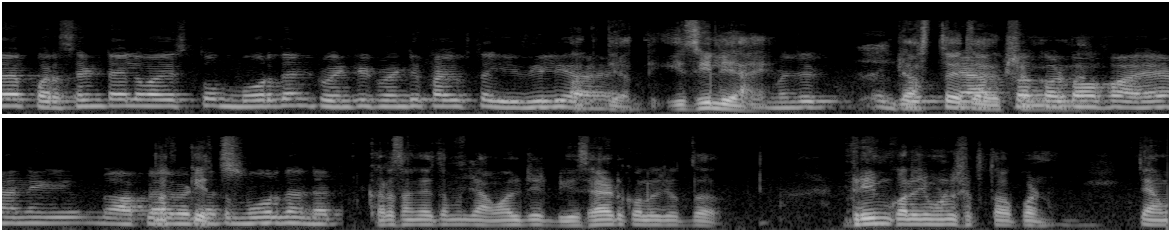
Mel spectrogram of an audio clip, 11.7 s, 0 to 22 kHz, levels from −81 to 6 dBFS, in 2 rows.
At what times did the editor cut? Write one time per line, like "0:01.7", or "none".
0:07.5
